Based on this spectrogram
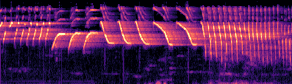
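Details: Long-singing canary used as a tutor for young birds: a series of loud rising then falling whistled slurs, repeated about every half second, ending in a rapid rolling trill.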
